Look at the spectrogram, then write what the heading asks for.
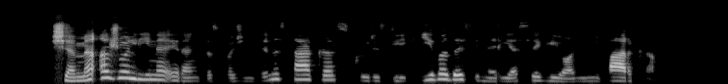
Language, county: Lithuanian, Vilnius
